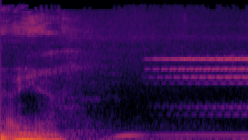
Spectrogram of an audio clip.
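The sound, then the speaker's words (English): A phone's electronic ringtone starts partway through, holding a steady buzzy tone of moderate loudness after a brief muffled voice-like rumble at the start. “I wonder whose phone that is going off.”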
